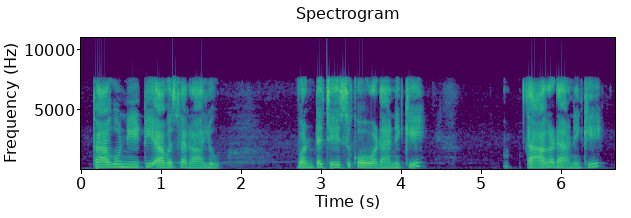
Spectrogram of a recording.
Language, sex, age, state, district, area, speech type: Telugu, female, 30-45, Telangana, Karimnagar, urban, spontaneous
